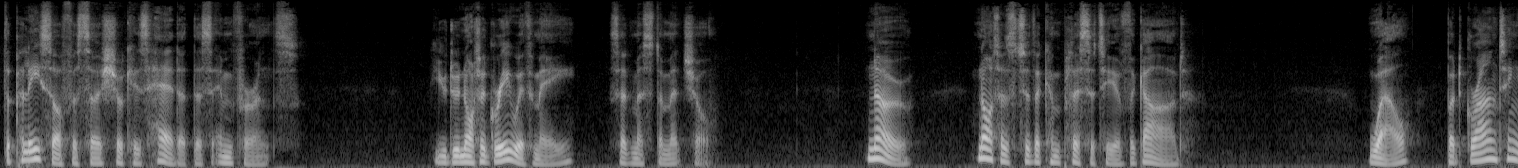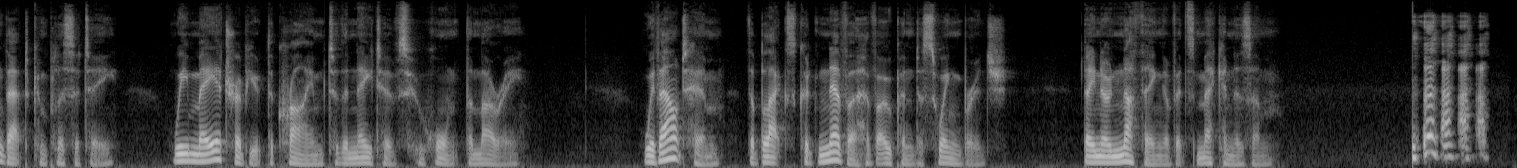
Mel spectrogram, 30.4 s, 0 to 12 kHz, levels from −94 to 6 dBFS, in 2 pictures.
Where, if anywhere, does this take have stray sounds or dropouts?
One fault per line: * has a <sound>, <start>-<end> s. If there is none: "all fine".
* has a laugh, 29.3-30.1 s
